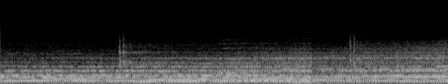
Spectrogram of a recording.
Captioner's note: eerie clock sound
